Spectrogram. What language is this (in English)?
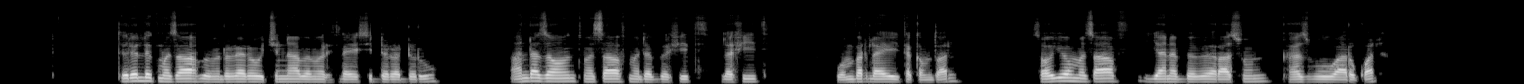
Amharic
